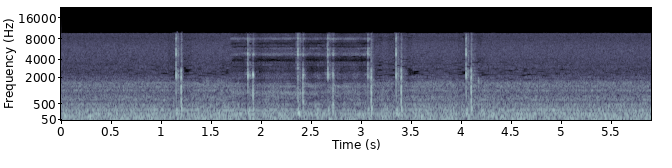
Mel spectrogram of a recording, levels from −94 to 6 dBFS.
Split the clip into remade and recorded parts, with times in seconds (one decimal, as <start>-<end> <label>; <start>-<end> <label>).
0.0-1.7 recorded; 1.7-3.1 remade; 3.1-5.9 recorded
